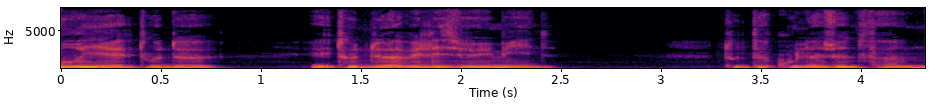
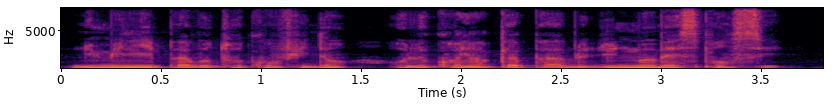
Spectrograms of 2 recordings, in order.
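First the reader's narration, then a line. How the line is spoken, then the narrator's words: Gentle speech. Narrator (French): fit doucement Hubert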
